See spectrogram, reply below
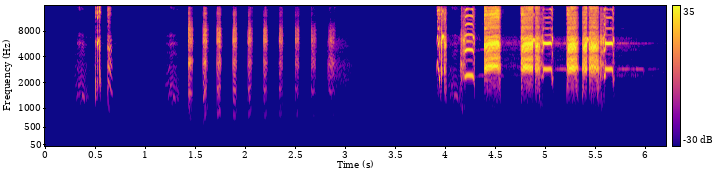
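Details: Black francolin calling: a pair of rough notes, a rapid ticking series of about a dozen short pulses, then a burst of loud, harsh, grating notes.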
